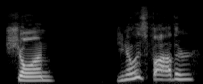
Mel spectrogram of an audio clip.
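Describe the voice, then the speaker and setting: A man hosting a casual sports talk show, a bit hoarse from a cold and talking with emphatic energy. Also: high-pitched, moderate pace, no room sound. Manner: energetic, emphatic, hypes the audience. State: hoarse, slightly under the weather. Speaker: podcast host.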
